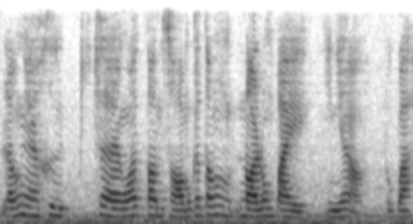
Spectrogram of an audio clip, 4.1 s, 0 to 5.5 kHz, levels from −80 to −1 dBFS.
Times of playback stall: none

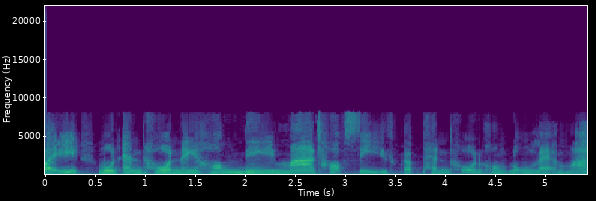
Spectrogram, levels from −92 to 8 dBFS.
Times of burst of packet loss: none

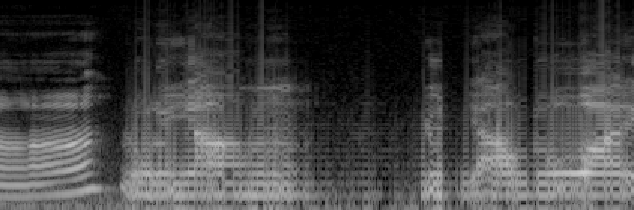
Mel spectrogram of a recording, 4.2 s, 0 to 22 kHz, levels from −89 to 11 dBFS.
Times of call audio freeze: none

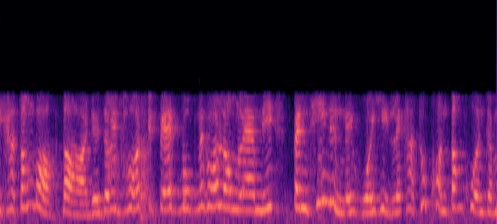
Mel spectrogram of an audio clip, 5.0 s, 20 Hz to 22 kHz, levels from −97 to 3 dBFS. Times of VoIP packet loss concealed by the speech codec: 1.41-1.52

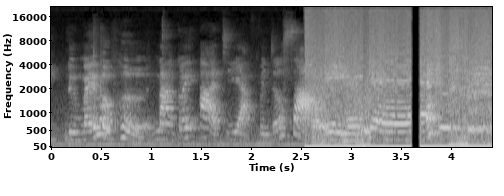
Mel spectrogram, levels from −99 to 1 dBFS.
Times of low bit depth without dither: 2.54-4.42

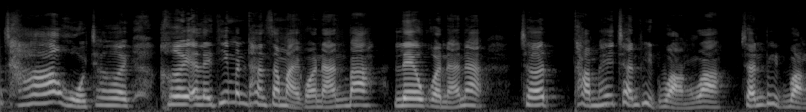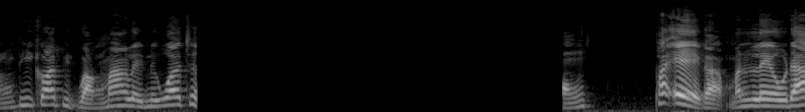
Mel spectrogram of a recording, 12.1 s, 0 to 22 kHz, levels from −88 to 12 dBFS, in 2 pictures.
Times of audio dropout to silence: 7.52-10.26

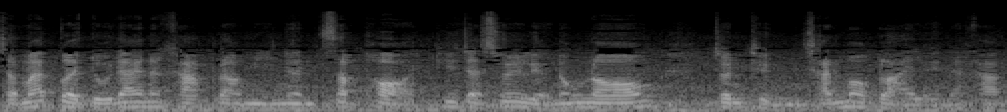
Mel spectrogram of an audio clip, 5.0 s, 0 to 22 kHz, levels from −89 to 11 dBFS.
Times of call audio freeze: none

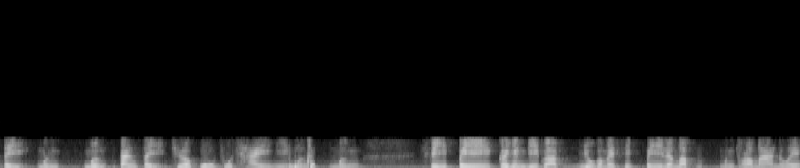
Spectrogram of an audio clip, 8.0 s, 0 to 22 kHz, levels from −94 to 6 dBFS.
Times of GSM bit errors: 2.84-3.16

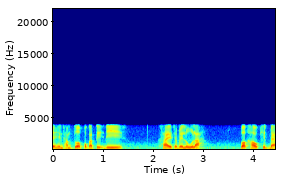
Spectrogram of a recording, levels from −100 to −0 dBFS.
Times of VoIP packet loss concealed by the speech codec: none

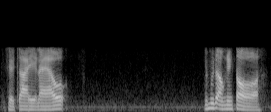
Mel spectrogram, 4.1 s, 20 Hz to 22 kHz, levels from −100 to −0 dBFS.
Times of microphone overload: none

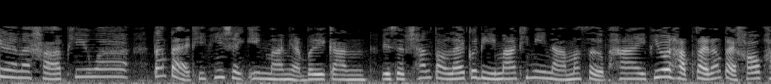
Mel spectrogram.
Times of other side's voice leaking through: none

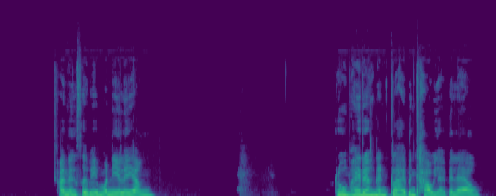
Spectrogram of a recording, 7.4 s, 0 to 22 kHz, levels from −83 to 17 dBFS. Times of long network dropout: none

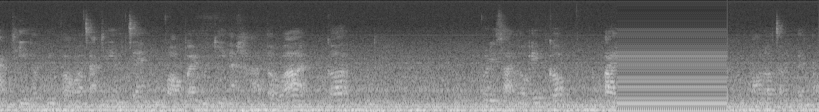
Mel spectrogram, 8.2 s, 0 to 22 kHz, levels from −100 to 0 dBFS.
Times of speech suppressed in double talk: none

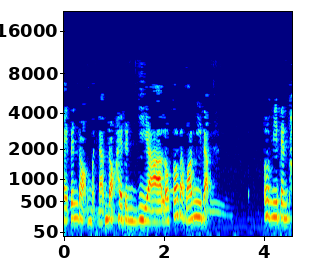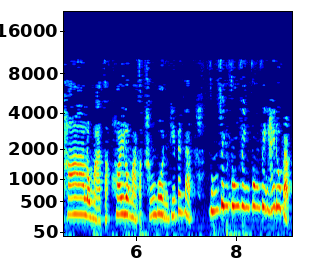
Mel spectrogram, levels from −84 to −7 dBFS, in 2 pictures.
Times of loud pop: none

